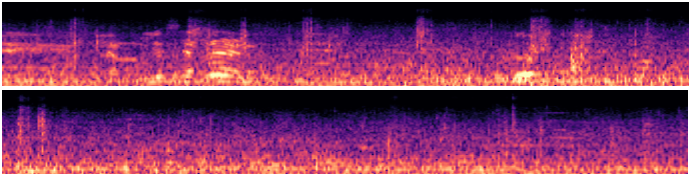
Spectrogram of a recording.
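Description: Footsteps tap on a stone pier outdoors.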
